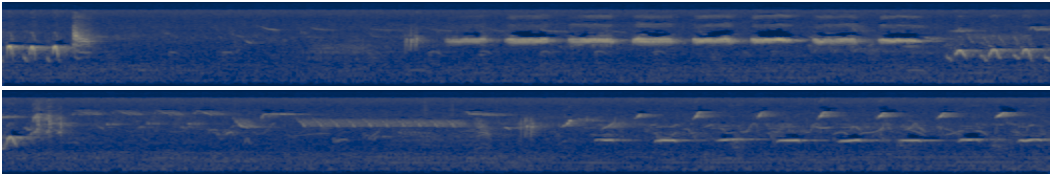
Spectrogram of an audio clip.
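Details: Nightingale back in a hunting concession in spring sings a varied strophe: a fast, high rattling trill, then a lower churring burst, buzzy clipped notes, and a closing series of evenly repeated whistled notes. Light background noise persists.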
